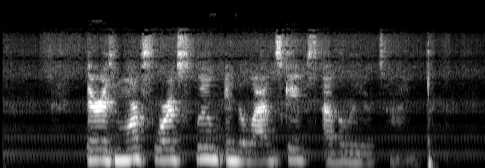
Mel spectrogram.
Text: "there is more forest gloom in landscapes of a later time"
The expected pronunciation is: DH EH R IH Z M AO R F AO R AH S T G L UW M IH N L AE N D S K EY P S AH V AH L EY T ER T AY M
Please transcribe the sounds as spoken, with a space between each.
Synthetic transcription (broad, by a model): DH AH R IH Z M AO R F AO R AH S T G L UW M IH N L AE N D S K EY P S AH V AH L EY T ER T AY M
